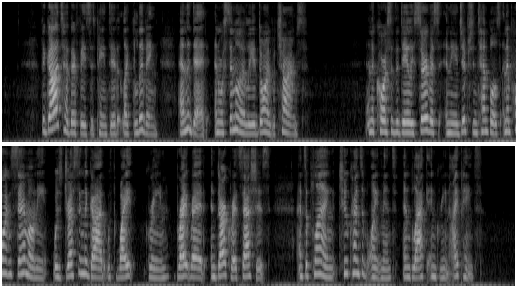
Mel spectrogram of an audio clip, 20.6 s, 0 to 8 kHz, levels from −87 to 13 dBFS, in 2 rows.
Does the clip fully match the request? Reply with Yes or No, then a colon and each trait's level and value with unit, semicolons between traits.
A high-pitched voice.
Yes: high, 220 Hz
